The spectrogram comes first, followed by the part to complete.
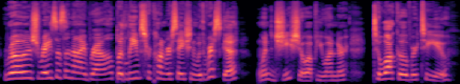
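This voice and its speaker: Woman narrating a fanfic, highish voice, super dry close recording. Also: a little fast, a bit bright, dry recording. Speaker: podfic voice actor. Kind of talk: reading fan fiction aloud with acted dialogue.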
